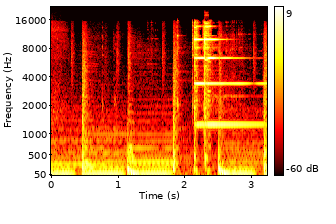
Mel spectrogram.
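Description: A bright stream emote bell rings out in several clear dings, evenly spaced across a few seconds, loud and close with no talk.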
